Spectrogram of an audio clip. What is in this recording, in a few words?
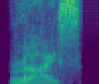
"rice", Indian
